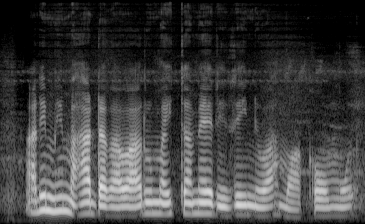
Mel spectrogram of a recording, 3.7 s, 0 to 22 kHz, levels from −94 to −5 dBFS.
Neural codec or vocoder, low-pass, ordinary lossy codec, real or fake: none; none; none; real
